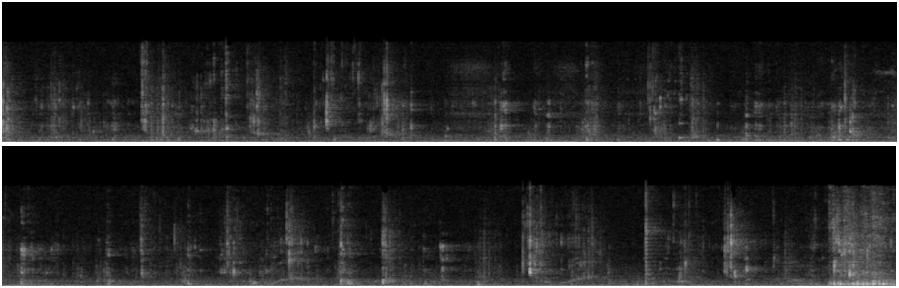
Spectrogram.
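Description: Two young men chew wet, saucy food close to a microphone, with squelching and smacking sounds.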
